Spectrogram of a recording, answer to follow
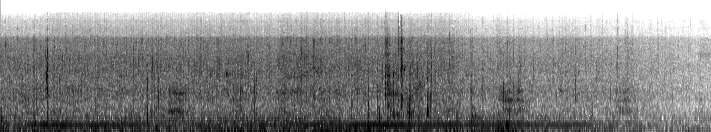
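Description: Mountain bike ride on a forest trail heard from the bike-mounted camera: a steady rushing of tyres and air with scattered sharp clicks and rattles over a steady low hum, fading out over the last couple of seconds.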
